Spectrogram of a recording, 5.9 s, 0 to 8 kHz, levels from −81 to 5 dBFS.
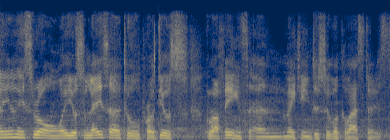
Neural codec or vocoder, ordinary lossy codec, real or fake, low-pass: codec, 44.1 kHz, 7.8 kbps, Pupu-Codec; AAC, 48 kbps; fake; 7.2 kHz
